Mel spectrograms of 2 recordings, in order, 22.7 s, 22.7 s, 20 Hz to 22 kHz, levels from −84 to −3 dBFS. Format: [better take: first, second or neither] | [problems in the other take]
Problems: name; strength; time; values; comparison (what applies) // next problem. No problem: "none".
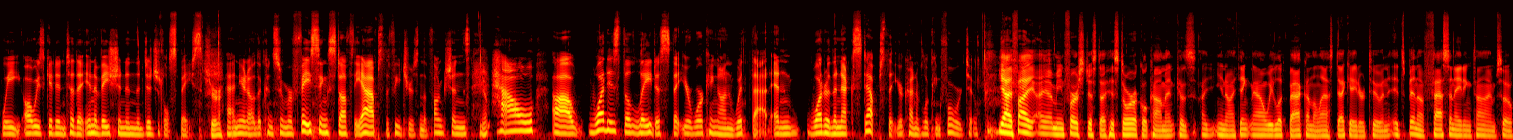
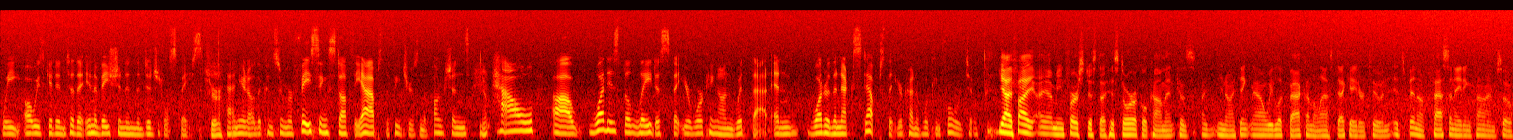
first | hiss; loud; throughout; 5 dB below the speech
